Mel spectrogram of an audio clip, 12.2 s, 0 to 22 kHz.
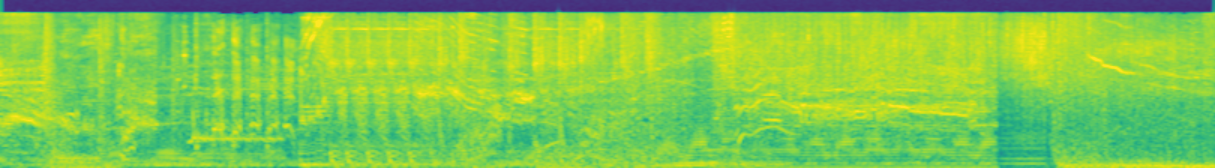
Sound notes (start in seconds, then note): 1.8 laughing; 7.1 screaming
